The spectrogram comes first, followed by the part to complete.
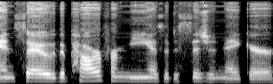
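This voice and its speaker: A woman with a normal speaking voice talks at a moderate pace and a fairly low pitch. The sound is dry and close, with no echo. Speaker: software presenter, CPA. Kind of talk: webinar software demo.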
